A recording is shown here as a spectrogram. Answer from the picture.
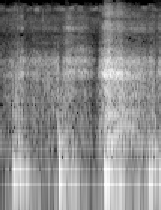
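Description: A person breathing, with a breath about a second and a half in, over soft footfalls on a wooden boardwalk, about one every two-thirds of a second.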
